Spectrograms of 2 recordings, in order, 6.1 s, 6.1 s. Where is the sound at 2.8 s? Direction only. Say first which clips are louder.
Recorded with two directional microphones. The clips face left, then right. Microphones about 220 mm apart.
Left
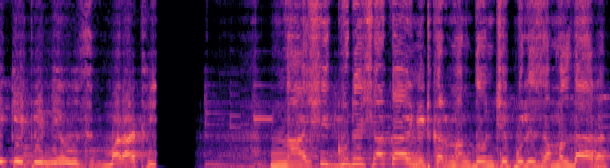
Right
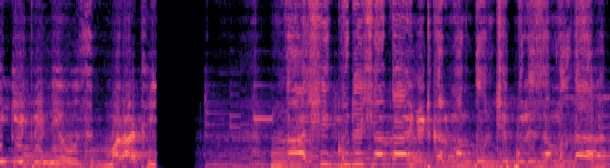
Left 2 dB; 45° left (ahead or behind).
